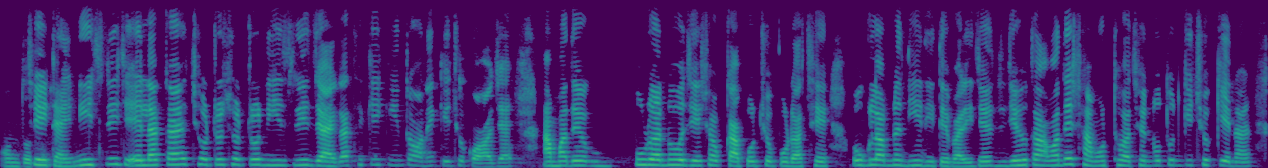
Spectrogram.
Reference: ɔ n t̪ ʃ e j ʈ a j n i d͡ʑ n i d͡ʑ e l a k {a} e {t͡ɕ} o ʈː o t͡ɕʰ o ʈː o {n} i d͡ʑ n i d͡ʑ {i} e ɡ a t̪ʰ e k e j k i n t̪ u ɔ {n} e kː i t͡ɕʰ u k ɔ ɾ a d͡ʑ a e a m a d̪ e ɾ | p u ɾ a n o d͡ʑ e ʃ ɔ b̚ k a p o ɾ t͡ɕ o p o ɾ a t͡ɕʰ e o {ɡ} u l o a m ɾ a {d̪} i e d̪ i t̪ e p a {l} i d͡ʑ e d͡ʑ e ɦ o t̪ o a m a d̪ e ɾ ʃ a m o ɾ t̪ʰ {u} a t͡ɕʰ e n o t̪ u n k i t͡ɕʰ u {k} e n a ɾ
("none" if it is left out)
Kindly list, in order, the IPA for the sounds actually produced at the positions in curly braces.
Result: a, t͡ɕʰ, n, a, n, ɡ, d̪, ɾ, o, k

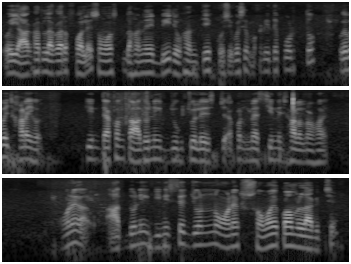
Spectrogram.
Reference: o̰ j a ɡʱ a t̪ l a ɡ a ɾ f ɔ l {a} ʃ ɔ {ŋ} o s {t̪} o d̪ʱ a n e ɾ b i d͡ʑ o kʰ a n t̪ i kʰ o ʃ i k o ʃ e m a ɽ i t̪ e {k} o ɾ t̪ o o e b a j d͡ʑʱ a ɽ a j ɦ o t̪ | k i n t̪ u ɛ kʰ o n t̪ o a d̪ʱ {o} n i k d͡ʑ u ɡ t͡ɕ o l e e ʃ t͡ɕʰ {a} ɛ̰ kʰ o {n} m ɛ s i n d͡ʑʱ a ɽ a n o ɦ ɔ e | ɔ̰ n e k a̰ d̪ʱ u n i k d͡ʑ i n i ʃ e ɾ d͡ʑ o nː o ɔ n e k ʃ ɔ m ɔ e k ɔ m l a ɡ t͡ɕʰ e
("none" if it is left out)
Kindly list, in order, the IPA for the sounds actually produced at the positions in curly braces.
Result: e, m, t̪, p, u, e, n

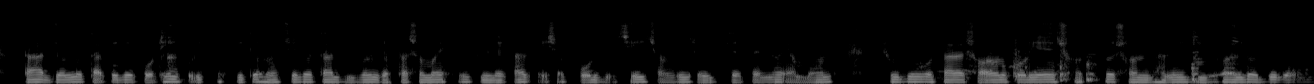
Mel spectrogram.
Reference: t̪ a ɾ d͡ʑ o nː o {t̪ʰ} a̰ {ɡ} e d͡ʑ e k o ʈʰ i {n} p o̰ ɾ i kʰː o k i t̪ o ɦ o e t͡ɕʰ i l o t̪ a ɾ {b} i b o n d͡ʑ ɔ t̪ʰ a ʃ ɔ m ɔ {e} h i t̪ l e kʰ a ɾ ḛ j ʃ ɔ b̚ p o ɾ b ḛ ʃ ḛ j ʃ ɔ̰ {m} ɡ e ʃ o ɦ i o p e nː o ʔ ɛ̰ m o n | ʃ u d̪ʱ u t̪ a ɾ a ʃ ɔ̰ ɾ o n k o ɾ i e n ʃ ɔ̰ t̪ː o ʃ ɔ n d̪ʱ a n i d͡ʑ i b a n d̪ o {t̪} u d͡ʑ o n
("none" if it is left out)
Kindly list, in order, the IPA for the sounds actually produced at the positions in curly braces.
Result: t̪, k, n, b, e, ŋ, d̪

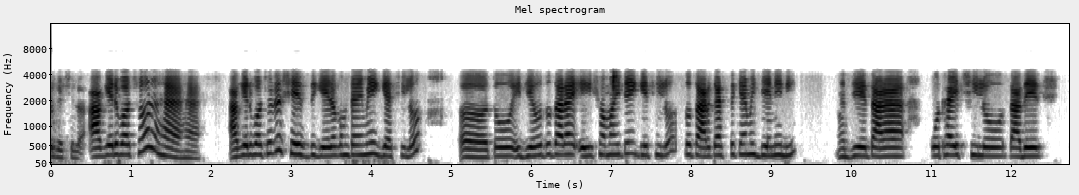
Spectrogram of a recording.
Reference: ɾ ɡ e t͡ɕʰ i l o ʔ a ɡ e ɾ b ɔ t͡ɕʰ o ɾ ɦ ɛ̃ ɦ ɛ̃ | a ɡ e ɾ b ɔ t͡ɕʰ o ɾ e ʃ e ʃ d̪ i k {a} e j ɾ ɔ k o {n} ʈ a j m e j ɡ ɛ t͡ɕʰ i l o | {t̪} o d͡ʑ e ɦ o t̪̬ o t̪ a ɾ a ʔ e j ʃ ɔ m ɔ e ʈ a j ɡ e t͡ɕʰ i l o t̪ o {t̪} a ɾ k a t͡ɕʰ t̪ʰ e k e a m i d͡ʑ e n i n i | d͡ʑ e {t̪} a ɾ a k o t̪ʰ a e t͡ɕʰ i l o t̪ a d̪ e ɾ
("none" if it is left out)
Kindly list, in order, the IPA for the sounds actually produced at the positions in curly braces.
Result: e, m, t̪, t̪, t̪

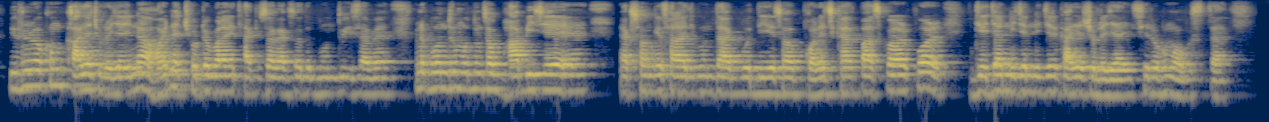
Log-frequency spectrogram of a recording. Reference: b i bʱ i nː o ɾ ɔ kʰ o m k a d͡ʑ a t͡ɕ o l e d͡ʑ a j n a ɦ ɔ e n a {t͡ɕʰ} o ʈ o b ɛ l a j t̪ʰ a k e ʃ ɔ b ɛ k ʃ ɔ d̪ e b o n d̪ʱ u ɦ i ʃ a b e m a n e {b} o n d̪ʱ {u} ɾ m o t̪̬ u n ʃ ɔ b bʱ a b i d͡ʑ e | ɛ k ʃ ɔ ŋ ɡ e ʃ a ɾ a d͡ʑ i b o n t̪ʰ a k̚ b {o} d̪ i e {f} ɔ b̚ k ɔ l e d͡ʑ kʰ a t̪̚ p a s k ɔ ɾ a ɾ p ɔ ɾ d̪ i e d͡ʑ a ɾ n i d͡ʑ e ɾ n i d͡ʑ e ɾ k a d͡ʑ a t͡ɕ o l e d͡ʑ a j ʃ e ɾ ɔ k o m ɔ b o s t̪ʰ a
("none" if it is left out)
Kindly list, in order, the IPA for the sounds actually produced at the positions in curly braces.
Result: t͡ɕʰ, b, u, o, ʃ

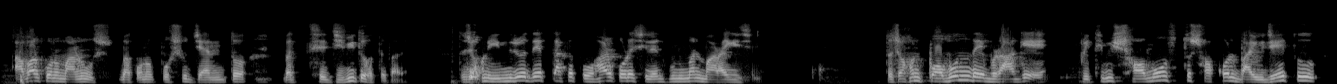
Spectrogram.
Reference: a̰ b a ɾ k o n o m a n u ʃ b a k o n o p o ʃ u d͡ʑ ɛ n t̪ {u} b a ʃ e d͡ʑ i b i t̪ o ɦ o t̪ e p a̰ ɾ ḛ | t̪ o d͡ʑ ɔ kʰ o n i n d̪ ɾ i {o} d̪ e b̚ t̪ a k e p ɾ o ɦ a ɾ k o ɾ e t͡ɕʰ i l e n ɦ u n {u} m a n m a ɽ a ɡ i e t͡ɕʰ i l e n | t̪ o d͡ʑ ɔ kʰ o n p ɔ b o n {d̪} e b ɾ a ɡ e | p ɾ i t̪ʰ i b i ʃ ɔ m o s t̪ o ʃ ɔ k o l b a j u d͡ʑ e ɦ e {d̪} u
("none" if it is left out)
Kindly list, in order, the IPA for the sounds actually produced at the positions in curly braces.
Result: o, o, u, d̪, t̪

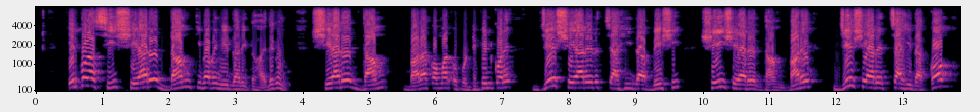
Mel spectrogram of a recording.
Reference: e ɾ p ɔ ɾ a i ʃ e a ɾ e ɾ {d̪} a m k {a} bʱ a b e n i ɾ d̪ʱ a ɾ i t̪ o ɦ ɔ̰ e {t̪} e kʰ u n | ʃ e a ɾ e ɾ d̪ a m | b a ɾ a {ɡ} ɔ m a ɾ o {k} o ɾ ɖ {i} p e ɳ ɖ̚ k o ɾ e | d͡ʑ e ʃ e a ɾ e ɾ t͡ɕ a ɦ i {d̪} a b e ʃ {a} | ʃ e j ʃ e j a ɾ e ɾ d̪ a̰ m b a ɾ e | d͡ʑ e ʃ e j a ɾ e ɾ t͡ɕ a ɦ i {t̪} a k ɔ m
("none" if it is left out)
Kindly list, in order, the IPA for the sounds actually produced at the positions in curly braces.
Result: d̪, i, d̪, k, p, i, d̪, i, d̪

